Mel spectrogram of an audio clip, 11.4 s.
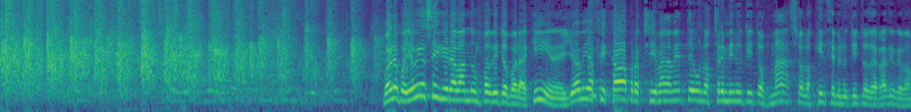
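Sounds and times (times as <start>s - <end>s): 
audience applause: 0.0s - 5.0s
speech: 4.8s - 11.3s.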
